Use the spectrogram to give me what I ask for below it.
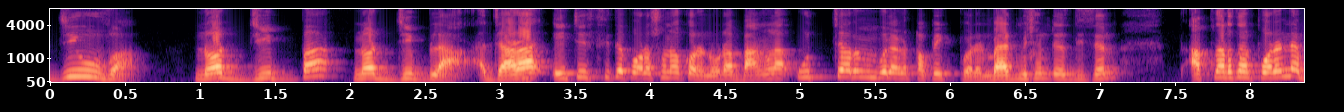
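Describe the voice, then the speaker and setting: Fast-talking male teacher. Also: sits high. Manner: fast, checks in constantly with "clear, sir?"; enthusiastic about word origins. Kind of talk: recorded exam-prep lecture.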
